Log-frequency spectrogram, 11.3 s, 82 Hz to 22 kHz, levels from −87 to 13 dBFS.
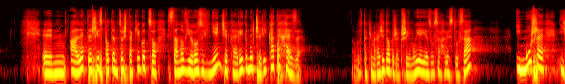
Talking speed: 120 wpm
